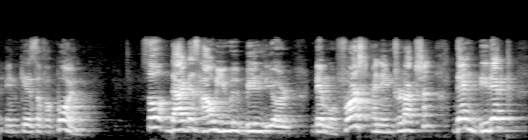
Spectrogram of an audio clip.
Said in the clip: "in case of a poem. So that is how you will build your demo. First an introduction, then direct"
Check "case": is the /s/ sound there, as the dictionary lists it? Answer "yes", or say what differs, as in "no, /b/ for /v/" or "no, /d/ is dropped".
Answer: yes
